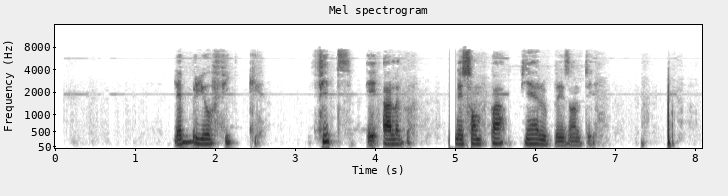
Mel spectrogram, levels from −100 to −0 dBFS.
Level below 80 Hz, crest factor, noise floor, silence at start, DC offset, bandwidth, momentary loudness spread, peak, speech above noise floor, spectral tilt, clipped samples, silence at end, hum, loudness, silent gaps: -58 dBFS; 24 dB; -81 dBFS; 1.5 s; under 0.1%; 7.8 kHz; 19 LU; -2 dBFS; 58 dB; -5.5 dB/octave; under 0.1%; 0.35 s; none; -24 LUFS; none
